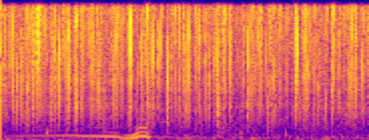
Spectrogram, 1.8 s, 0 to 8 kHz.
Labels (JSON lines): {"label": "biophony, cascading saw", "recorder": "SoundTrap 600 or HydroMoth"}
